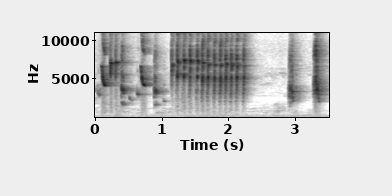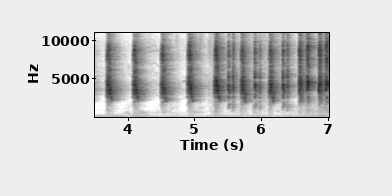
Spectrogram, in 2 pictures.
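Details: Fierce-style long-tailed shrike singing: quick high chirps and a harsh buzzy burst, then a pause before a string of sharp, evenly spaced high notes at more than two per second.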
